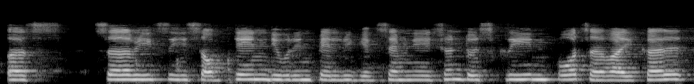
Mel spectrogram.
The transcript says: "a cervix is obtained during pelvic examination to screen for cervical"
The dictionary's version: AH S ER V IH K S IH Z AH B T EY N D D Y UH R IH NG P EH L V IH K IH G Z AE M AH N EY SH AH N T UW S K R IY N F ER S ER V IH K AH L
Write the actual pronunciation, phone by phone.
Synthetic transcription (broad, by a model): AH S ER V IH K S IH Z AH B T EY N D D Y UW R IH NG P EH L IH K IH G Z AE M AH N EY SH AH N T UW S K R IY N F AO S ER V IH K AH L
